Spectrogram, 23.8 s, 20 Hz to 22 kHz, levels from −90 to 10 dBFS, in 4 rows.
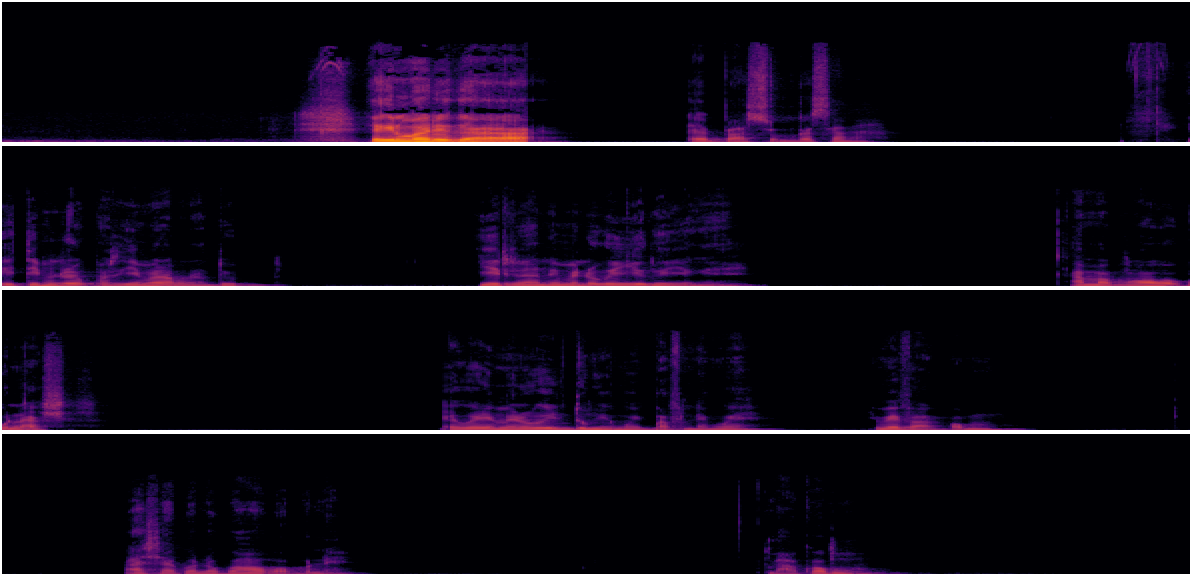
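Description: From 2.62 s to the end of the speech, the mono sum collapses. The level drops by about 21 dB. The centred voice and its low end nearly disappear. What remains is a faint copy of the speech. This is likely one channel inverted. One side of the stereo pair has its polarity flipped. When the channels are summed, everything they share cancels. Only the small difference between them survives.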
